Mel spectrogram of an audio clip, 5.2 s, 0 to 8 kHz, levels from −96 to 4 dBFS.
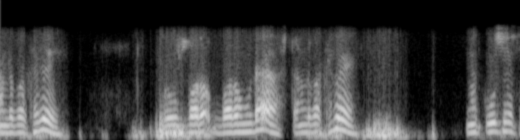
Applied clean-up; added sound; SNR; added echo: none; none; none; none.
